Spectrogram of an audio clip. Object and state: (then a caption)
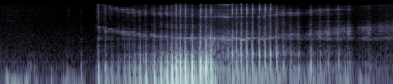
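Wooden comb. Long nails tap the curved spine and scratch the fine teeth of a solid wooden comb held horizontally above the mic. After a near-silent first second, a rapid train of dry, close taps and raspy scratches builds to a dense, low, thumpy peak around the two-second mark, then thins into lighter, brighter scratching that fades out by the end.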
